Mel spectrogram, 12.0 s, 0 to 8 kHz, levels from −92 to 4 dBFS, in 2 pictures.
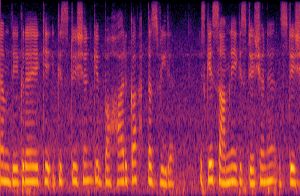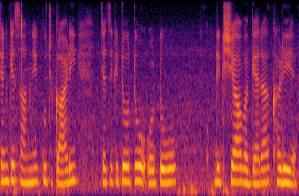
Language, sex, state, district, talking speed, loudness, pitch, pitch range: Hindi, female, Bihar, Kishanganj, 155 wpm, -17 LUFS, 220 Hz, 210-230 Hz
